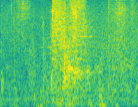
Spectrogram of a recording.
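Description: A sudden burst of scuffling and blows rings out.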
